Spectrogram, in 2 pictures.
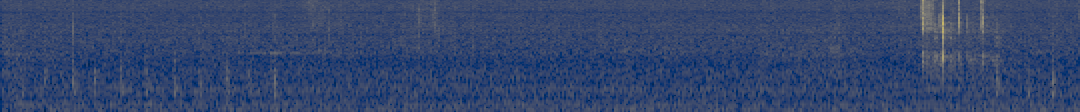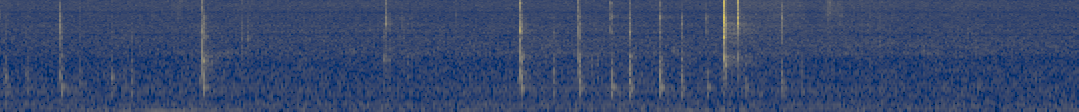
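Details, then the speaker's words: Boosted electric skateboard: sharp, irregular clicks over a low rumble from the right drive motor, whose shaft has lateral play (left motor tight). New belts were already fitted; suspected bent shaft or failed shaft bearings, and a replacement motor was sent. "this is left side nice and tight no play this is right side the motor has a little bit of play and you can hear the"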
